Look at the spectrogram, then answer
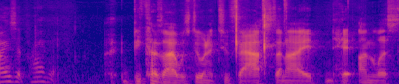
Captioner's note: snapping fingers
